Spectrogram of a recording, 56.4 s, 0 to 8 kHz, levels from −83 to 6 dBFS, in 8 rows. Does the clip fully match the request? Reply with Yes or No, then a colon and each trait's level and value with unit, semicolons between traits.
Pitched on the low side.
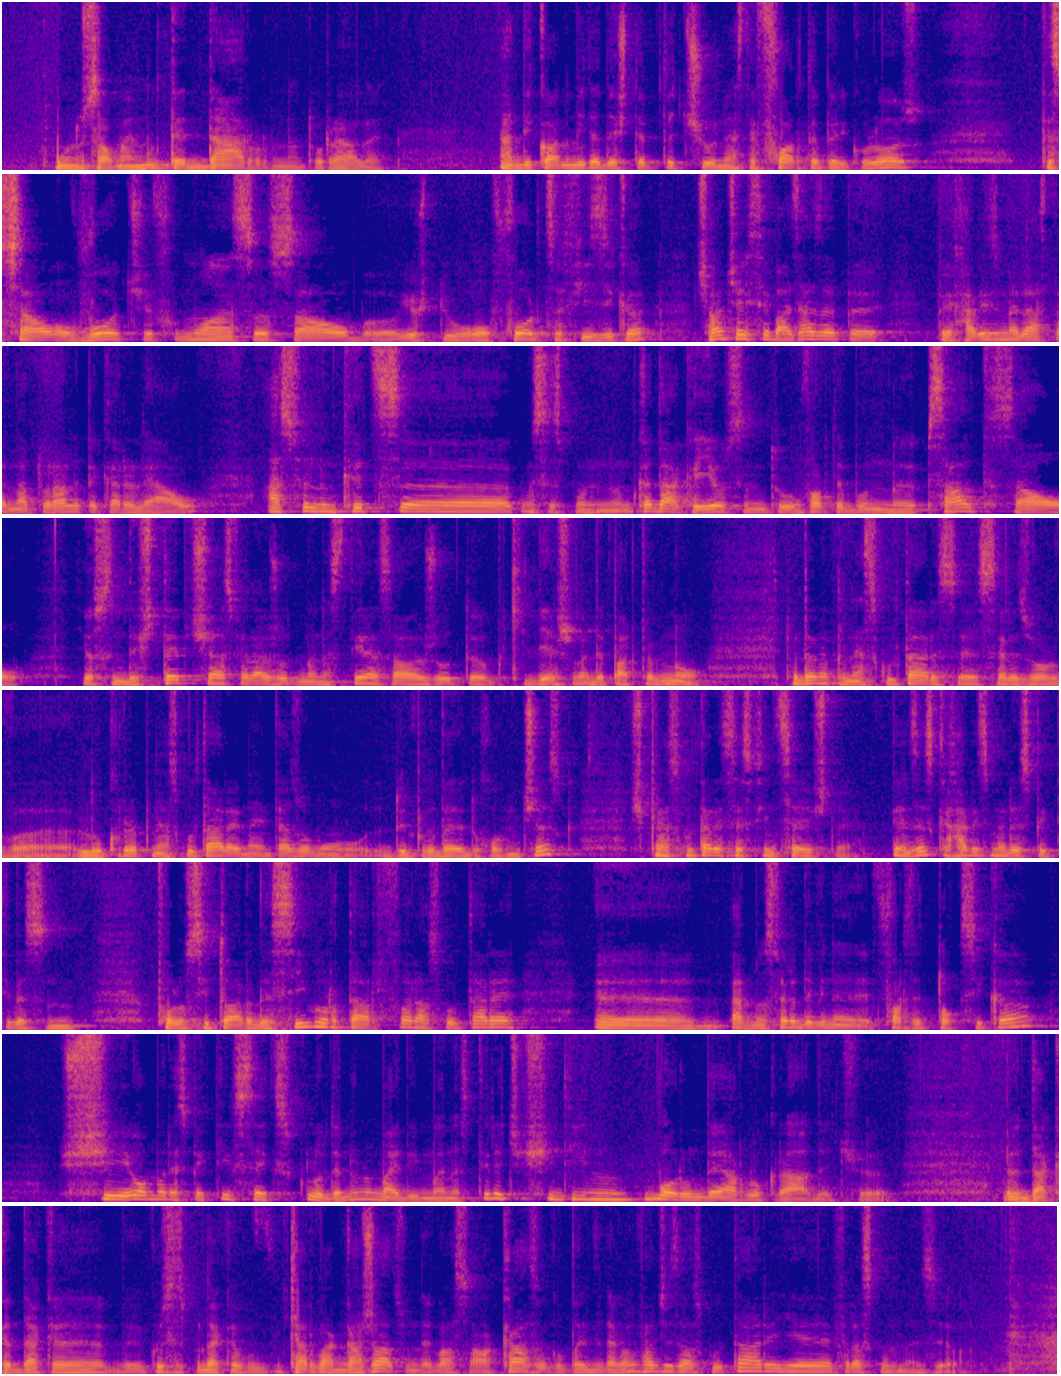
Yes: low, 130 Hz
